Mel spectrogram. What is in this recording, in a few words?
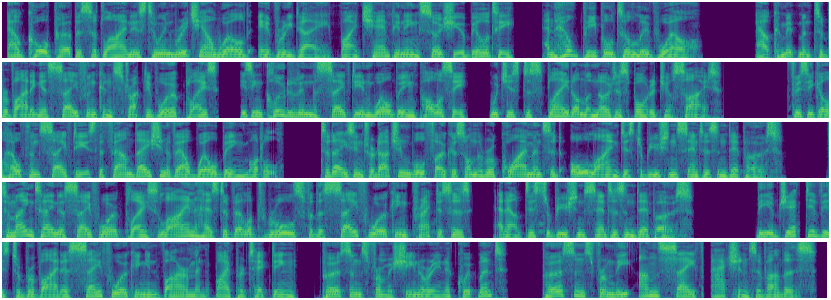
Male Talent corporate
